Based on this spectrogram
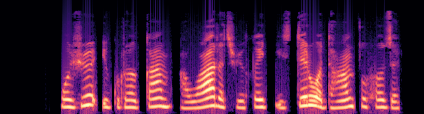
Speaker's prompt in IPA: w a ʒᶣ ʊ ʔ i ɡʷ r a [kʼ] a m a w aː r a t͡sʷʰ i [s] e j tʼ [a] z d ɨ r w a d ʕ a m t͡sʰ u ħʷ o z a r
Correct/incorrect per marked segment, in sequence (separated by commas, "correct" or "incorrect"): correct, incorrect, incorrect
